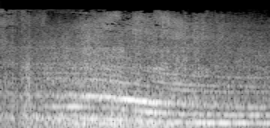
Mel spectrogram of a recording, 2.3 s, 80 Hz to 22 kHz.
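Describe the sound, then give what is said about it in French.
A Formula One racing car's engine screams at high rpm. It is a loud, sustained harmonic whine whose pitch slides steadily downward over about two seconds. “l'aiguille du compteur grimpe à 10 000 tours minute, un son strident cisaille des environs. Et Sauvert s'envole à grande vitesse vers le premier virage.”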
